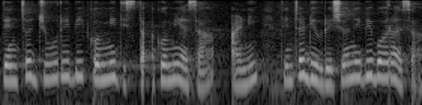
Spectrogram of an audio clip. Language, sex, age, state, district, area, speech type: Goan Konkani, female, 18-30, Goa, Canacona, rural, spontaneous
